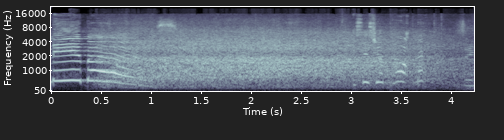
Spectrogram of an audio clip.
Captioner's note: audience laugh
